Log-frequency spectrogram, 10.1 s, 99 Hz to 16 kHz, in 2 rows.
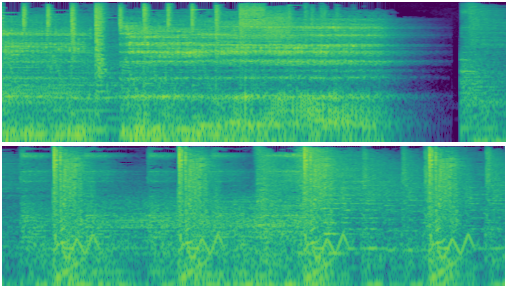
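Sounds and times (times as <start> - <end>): background music: 0.0 - 2.8, 4.6 - 10.0
dinosaur roar: 0.0 - 4.2.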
